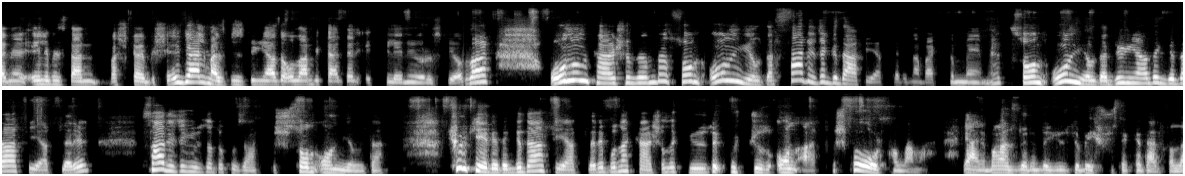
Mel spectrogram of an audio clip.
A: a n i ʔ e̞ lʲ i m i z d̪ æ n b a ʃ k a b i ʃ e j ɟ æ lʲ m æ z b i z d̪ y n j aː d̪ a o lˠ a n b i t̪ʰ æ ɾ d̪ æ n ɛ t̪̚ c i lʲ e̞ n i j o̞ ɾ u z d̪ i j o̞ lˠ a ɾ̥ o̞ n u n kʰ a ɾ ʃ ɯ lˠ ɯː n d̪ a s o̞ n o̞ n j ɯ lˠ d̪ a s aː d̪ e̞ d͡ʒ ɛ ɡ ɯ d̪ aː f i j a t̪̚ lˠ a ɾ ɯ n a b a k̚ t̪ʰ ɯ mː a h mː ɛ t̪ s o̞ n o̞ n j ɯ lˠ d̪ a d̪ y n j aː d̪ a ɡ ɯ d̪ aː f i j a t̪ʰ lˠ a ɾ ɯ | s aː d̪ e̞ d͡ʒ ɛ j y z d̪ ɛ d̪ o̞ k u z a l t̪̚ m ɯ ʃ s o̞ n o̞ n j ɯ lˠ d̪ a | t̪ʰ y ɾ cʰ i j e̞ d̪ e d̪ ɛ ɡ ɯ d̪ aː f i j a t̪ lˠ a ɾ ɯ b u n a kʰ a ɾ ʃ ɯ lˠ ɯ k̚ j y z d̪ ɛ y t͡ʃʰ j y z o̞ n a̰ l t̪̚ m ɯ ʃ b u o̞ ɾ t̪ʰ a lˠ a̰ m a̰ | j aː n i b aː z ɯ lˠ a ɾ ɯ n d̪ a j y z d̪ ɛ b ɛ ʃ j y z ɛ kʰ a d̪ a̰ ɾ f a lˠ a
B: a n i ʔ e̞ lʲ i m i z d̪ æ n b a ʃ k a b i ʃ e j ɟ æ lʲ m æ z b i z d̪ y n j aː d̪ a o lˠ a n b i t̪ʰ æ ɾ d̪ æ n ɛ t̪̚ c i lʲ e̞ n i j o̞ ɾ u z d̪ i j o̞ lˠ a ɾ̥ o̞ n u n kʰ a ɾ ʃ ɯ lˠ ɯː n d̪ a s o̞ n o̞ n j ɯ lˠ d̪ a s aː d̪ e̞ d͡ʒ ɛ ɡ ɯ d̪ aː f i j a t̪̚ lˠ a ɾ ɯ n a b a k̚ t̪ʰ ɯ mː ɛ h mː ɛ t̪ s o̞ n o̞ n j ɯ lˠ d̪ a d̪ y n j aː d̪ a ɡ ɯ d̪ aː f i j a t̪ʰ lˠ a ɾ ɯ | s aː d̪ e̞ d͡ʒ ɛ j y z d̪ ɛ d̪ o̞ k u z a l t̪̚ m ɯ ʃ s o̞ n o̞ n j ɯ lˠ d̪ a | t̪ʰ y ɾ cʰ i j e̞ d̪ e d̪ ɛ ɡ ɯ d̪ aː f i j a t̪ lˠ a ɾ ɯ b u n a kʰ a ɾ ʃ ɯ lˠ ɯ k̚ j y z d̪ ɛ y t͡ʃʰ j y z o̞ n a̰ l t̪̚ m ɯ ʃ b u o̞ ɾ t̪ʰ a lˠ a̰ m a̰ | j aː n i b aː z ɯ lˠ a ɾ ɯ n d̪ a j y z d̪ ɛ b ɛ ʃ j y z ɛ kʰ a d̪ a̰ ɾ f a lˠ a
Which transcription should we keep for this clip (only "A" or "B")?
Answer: B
